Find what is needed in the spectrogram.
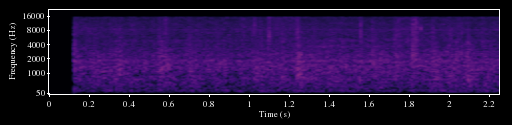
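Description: Heavy rain falling on a car, heard from inside the cabin: a steady hiss with faint scattered ticks of drops.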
